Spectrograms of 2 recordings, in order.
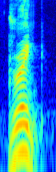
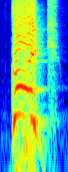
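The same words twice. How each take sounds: First: It is said in a normal speaking voice. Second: It is shouted in a loud Navy voice.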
